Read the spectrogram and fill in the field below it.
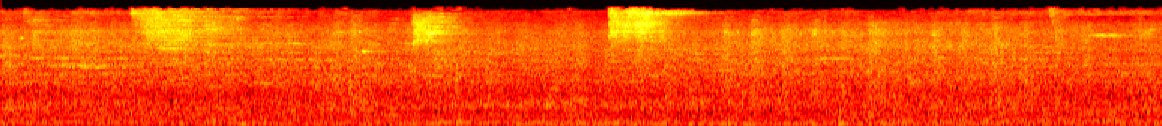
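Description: A freight train rumbles past, its wheels clattering and squealing on the rails.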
